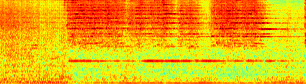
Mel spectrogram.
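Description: CSX diesel locomotives rolling past with a steady low rumble. From about a second in, high-pitched wheel squeal rings over it, easing off shortly before the end and starting again.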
